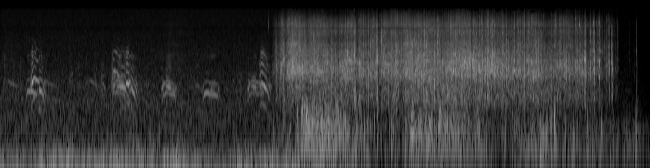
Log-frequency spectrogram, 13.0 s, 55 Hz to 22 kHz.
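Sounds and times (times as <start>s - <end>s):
skis scraping over icy snow: 5.4s - 12.4s.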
